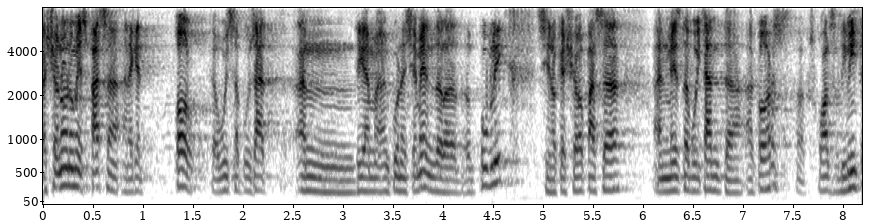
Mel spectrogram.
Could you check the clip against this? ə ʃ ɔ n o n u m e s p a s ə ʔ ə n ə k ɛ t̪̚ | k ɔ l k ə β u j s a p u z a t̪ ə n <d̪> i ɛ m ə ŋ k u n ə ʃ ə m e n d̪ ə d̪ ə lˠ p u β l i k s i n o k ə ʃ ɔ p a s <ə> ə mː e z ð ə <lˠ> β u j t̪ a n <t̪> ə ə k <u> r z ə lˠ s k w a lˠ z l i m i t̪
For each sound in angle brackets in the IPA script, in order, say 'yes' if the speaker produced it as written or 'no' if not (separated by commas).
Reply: yes, yes, no, yes, no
